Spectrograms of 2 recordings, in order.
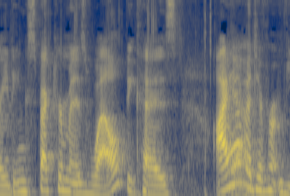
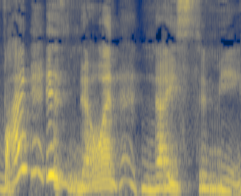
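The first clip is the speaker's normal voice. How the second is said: mock annoyed voice, higher and louder; 4 semitones higher, 6 dB louder than usual. Retelling a friend's reaction to engagement news: imitating Haley sounding annoyed. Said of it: "she was annoyed".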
